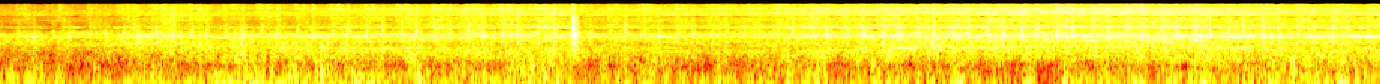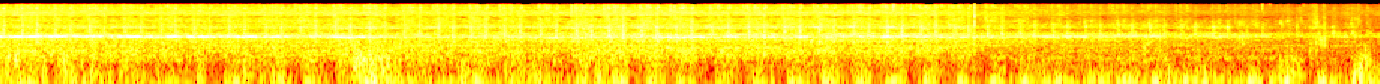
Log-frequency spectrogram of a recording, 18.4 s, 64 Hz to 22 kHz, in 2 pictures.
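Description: A 2011 Toyota Tundra's 5.7-litre V8 idling steadily, with a steady high whine over the engine sound. There is a single sharp click about four seconds in.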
